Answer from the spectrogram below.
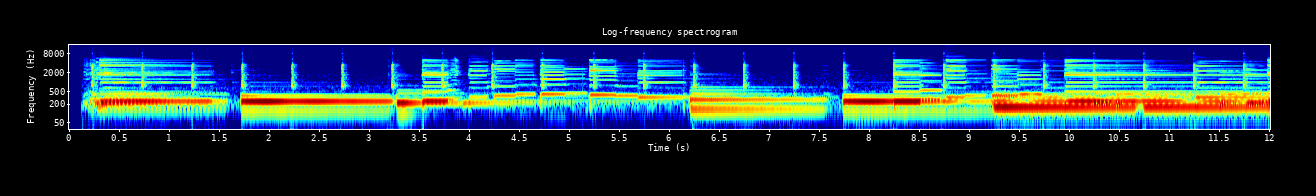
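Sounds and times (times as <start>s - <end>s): fingerstyle acoustic guitar: 0.2s - 12.0s
light even clicking: 0.7s - 12.0s.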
